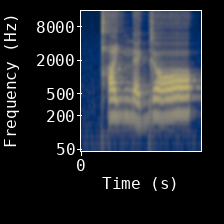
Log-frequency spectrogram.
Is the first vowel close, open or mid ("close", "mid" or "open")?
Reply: mid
